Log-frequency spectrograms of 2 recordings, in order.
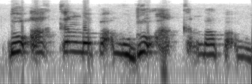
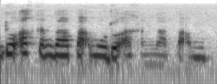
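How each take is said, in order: First: High, pressing voice of conscience; insistent inner voice. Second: A higher inner voice that fades toward a hush; quiet voice in the heart, urging; soft inner voice. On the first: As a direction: urge it from a higher pitch, more insistently. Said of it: "muncul lagi tuh di sua-, di hati nurani saya". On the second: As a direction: let the inner prompting drift away softly. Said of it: "muncul lagi di hati saya". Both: Retold or imitated.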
